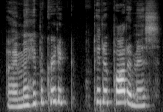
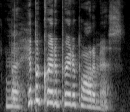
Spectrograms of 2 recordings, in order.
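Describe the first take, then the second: First: "hypocritic" said by mistake, an extra syllable on the end; flubbed word. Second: "hypocrite" said cleanly, just two syllables after the slip; corrected word. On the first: Joking about herself to viewers, she mispronounces "hypocritic". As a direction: trip over "hypocritic" before catching it. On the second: Correcting herself to viewers, she says "hypocrite" cleanly. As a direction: fix it to "hypocrite" without the extra syllable. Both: Real, not acted.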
